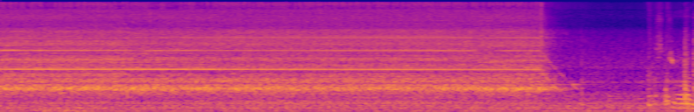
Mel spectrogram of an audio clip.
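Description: A hair dryer blows with a steady, loud broadband rush for several seconds, then shuts off and leaves faint handling noises.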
